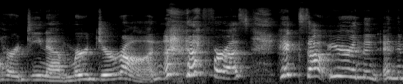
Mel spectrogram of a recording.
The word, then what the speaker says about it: Mergeron: She is in France, home of Dina Mergeron, as we call it here in the U.S. But Marianne was giving me a little bit of a French lesson, saying that in France, Dina's last name would be pronounced Mergeron.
